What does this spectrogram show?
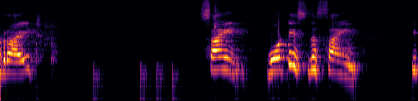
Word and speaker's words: sine: written over here sign this is pronounced as sign s n is a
